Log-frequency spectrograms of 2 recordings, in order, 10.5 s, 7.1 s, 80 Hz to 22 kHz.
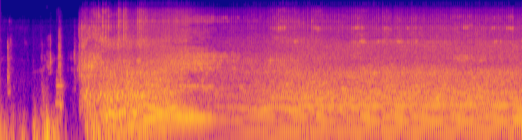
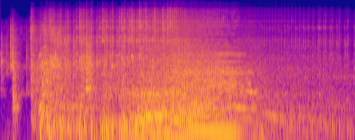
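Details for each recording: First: Troy-Bilt TB230B XP push mower with Briggs and Stratton E-Series engine and plastic carburetor that would not run, after carburetor cleaning starts in a couple of pulls and runs steadily with no misses. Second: Troy-Bilt TB230B XP push mower, Briggs and Stratton E-Series engine with plastic carburetor, no-start: after fuel sprayed into the intake, a pull gives a brief ragged run that dies within about four seconds; spark present, carburetor needs cleaning.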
